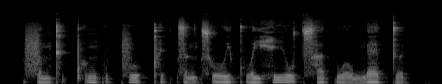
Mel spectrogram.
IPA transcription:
f ɐ˨˧ n kʰ ɪ˥ k̚ pʰ ʊ˧ ŋ kʷ ɐ˨˥ p̚ f uː˧ k̚ pʰ ɪ˧ k̚ t͡s ɐ˨˩ ŋ t͡sʰ uː˨˥ j kʷʰ ɐ˨˧ j h iː˥ w t͡sʰ ɐ˨˥ t̚ w o˨˩ w ŋ ɛː˥ t̚ t̪ ɵ˨ t̚

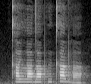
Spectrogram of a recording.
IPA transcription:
kʰ a˧ ɪ̯ lː aː˧ d aː˧ pʰ ɨː˧ kʰ aː˦ ɖʱ aː˨

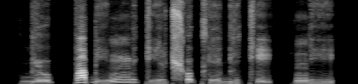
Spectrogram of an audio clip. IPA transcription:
bʲ u pː a ɓ i̤ mː e̤ k i̤ ʈ͡ʂʰ o kʰ e̤ bʲ e̤ kʰ i | n i̤

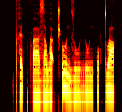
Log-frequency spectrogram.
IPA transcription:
pʰ ɛ k pʼ aː z ɑ w a ʔ t͡ʃʼ ʊː n z uː r uː n f ɔ f tʷ ɑ

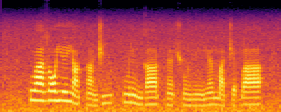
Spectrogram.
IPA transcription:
kʷ aː˦ z ɔ˦ j e˦ j ã˧ k ã˨ d͡ʒ iː˦ kʷ i˦ ɾ ĩ˧ ɡ aː˧ k ɛ̃˨ ʃ ũ˨ z ĩ˨ j ɛ̃˧ m a˨ t͡ʃ ɛ˨ ɓ aː˧

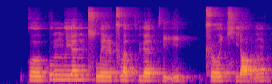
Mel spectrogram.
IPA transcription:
k o˧˥ ʊ̯ p ʊ˥ ŋ l j ɛ˥ n t͡sʰ w e˧˥ ɪ̯ ʈ͡ʂ w ä˧ t̪ʰ ɥ ɛ˧˥ t̪ʰ ḭ˨˩˦ | ʈ͡ʂ o˧˥ ʊ̯ t͡ɕʰ j ɑ̰˨˩˦ ŋ

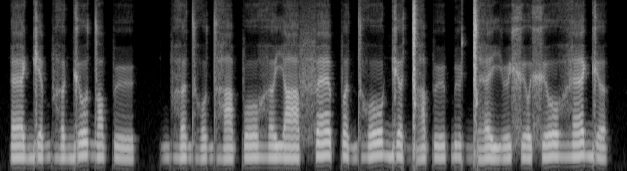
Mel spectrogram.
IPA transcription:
ɛ ɡʲ ɛ bʱ ə ɡʲ o d ɒ p ʉ | bʱ ə dʱ o dʱ a p o ɦ ə j a f ɛ p ə dʱ o ɡʲ ə ɡ͡ǀ a p ʉ ɓ ʉ ɡ͡ǀ ɛ j ʉ xʲ o xʲ o ɦ ɛ ɡʲ ə

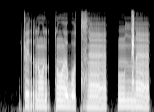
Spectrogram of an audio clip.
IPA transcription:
ʈ ɪ r õ r t õ ə̯ w o t z ɛ̃ | ũ ŋ͡ǁ ɛ̃

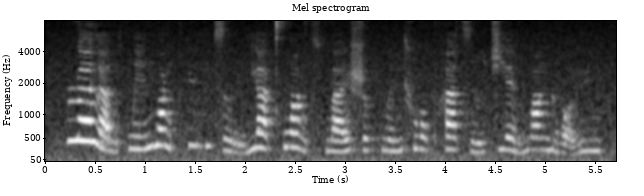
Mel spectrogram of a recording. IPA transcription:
ɻ ä˥ l a̰˨˩ n k w e˧˥ ɪ̯ n̪ w ɑ˥˩ ŋ pʰ y˥ n t͡s ɤ̰˨˩ ŋ l j ä˥˧ kʰ w ɑ˥˩ ŋ t͡sʰ w a˧˥ ɪ̯ ʂ ɤ˧˥ k w ə˧˥ n ʂ w ɔ˥˩ pʰ ä˥ t͡s ɹ̩˧˥ t͡ɕ j ɛ˥˩ m w ɑ˥ ŋ ɻ w ɔ̰˨˩ l y˥ n

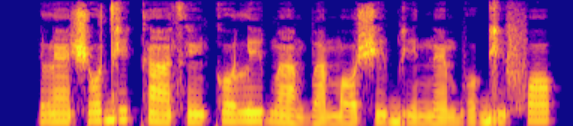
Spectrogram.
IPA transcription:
l ɛ̃˨ ʃ o˨˦ d i˧ k ã˨ s ĩ˨ k o˧ l i˧ b ã˨ b a˨ m ɔ˨ ʃ i˧ b i˨ n ɛ̃˨ b o˨˦ ɡ i˧ f ɔ˦

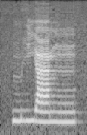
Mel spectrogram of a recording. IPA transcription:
m i˦ j aː˦ ŋ ũ˦

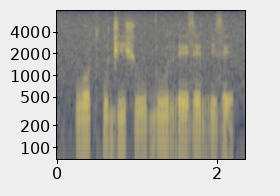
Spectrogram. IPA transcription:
β oː˦ tʰ u˦ d͡ʒ iː˦ ʃ uː˨˦ ɡ uː˦ r eː˨ z e˨ r i˨ z e˨

